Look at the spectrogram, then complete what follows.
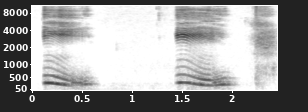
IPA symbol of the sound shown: iː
